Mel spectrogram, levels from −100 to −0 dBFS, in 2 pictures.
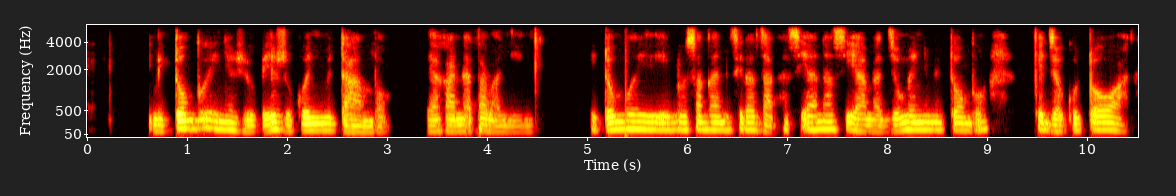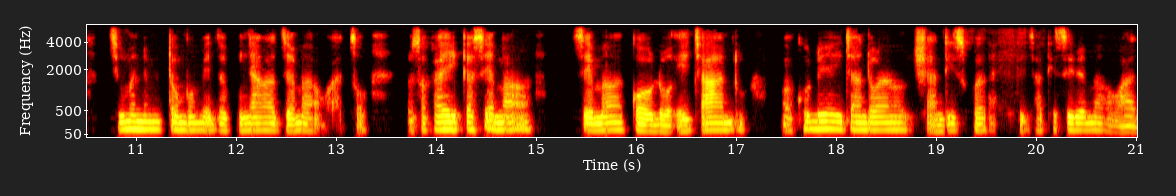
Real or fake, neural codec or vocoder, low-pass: fake; codec, 24 kHz, 0.9 kbps, WavTokenizer, medium speech release version 2; 5.4 kHz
